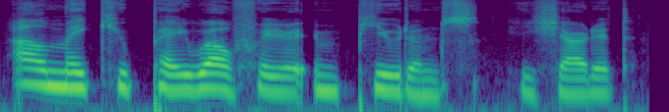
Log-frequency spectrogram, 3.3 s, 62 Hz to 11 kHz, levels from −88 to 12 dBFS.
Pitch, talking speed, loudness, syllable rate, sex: 175 Hz, 180 wpm, -18 LUFS, 4.8 syllables/s, female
